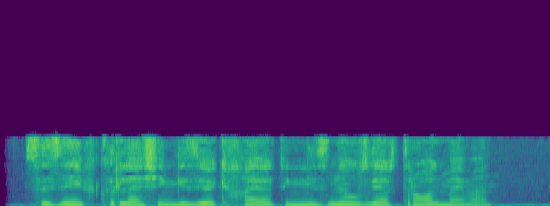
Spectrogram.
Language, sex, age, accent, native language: Uzbek, female, 35+, Qashqadaryo, Uzbek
